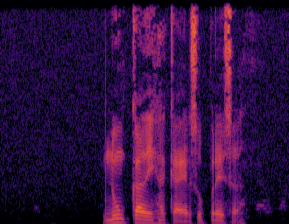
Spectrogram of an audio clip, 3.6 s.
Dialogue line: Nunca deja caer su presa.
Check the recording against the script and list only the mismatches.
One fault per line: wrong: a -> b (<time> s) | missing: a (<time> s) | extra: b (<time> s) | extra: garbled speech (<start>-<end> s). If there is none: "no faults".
no faults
